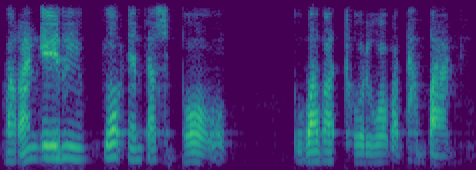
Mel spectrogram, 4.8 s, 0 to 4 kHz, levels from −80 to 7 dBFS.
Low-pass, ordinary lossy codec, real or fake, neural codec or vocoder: 3.6 kHz; Opus, 32 kbps; fake; codec, 24 kHz, 1 kbps, SNAC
